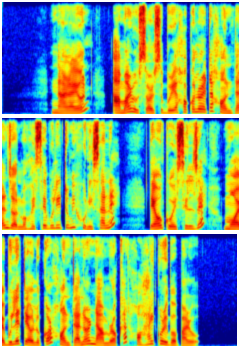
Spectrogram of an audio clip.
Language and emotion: Assamese, happy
